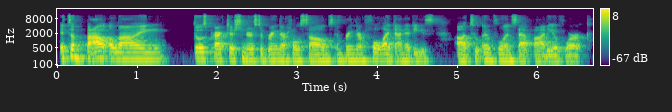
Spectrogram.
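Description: A woman's voice: low voice, steady tone, a little fast. A woman speaking on a panel over a video call, earnest and reflective, often tagging her points with a questioning "right?" and gesturing with her hands as she talks. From United States.

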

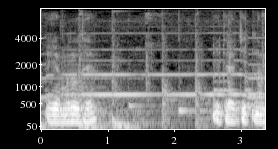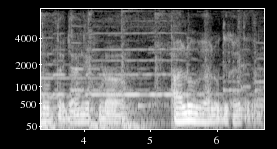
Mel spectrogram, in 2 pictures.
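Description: A man's voice: mid-range voice, little pitch movement, slow pace, vocal fry, music in the background. A man narrating a casual village vlog, pointing things out as he goes. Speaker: village vlogger. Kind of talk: casual vlog narration, showing around a farm.

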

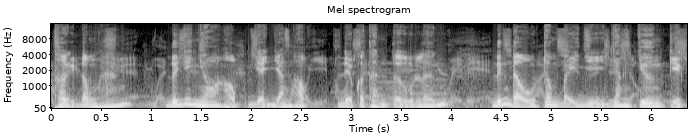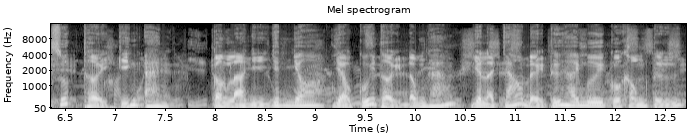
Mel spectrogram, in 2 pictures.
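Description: A man's voice: on the low side, very animated, a little fast, a little mellow. Male cartoon narrator over music. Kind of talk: scripted storybook narration for an educational cartoon. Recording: music under the voice. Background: background music.

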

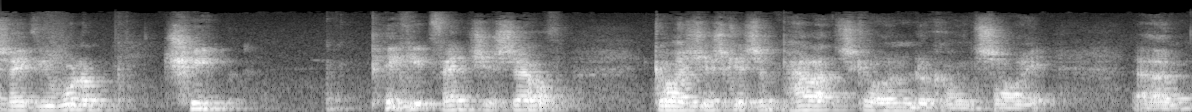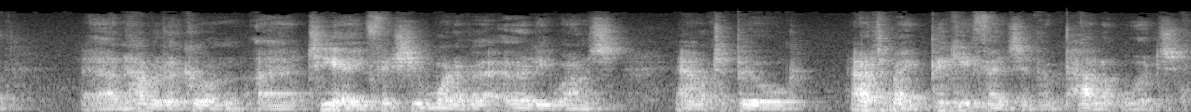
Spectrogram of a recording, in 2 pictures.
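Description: A man's voice: mid-range voice, recorded from a distance. Jokey older man chatting in a roomy cabin. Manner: jokey and animated, chuckling asides. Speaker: fishing channel host. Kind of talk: casual chatty vlog. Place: garden cabin indoors, partly outdoors in the garden.

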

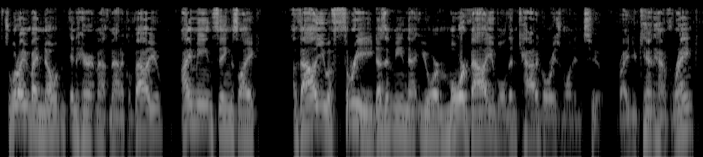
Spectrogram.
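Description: A man's voice: mid-range voice, normal speed. A man giving a recorded statistics lecture over slides, talking in a conversational way with frequent "right?" check-ins and some "um" fillers.

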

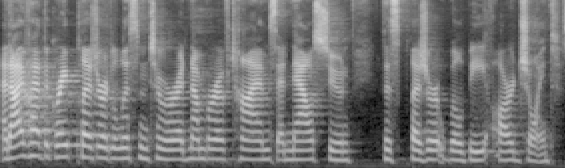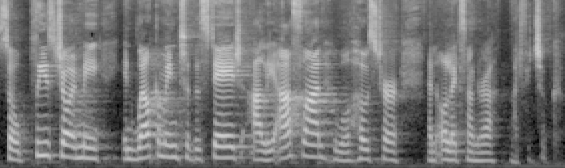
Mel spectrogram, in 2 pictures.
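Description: Woman, forties, stage presenter, formal introduction, mid pitch. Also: normal speed, a bit bright. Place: large conference stage before an audience.

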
